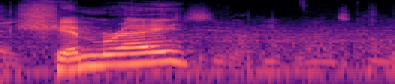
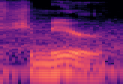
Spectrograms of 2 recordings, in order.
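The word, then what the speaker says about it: Chimere: off of an injury it's pronounced shimray I've talked about it with wheels who's a big gator fan thought it was Shamir Chim Ray all right I'll make the adjustment hson it throw the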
